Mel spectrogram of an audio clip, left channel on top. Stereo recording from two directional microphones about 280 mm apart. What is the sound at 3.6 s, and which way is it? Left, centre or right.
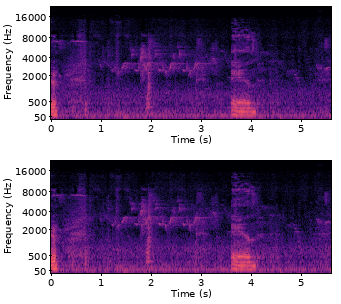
Speech, right.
